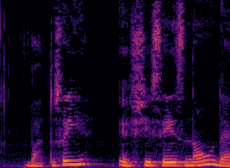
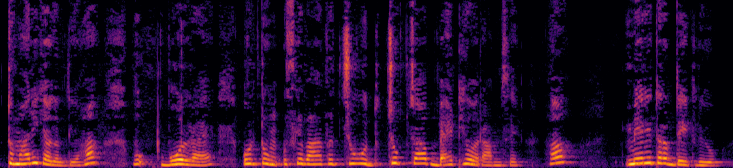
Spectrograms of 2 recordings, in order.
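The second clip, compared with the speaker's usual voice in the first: loud, higher, heated scolding; jealous rant; 3 semitones higher, 5 dB louder than usual. Acted. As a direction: rant at her in jealous fury. Sharvari jealous rant at Ditya.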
